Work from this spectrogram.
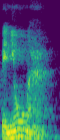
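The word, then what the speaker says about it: πνεῦμα: ada Cong Nah inilah penerjemahan dari Poma ya pelafalannya penoma ya asal mula dari 4154 kita Tengok ya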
